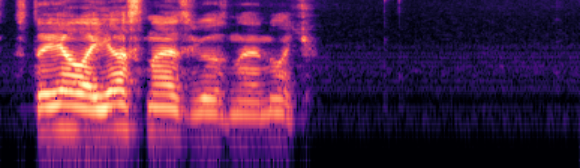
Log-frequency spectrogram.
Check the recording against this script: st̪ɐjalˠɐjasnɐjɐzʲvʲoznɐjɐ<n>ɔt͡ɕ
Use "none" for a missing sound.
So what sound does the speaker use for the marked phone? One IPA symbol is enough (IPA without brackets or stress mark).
n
